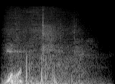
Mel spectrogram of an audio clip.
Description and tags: Extrange MicroSound Bubble
micro, extrange, sound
